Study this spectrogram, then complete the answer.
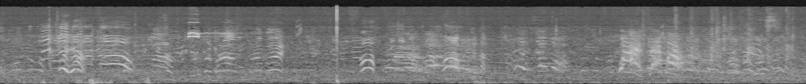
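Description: Men shout to each other across an open field, heard from a distance.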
